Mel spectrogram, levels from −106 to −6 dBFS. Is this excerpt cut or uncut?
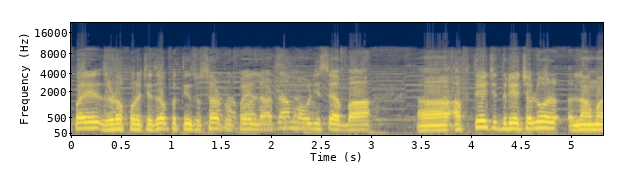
cut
